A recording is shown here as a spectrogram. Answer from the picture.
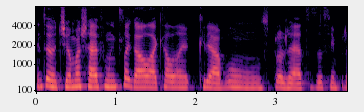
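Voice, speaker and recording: A woman speaks at a moderate pace with fairly even intonation on a very clean recording with a silent background. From southern Brazil, Porto Alegre. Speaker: illustrator and visual artist. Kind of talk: interview conversation. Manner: halting, many fillers.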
